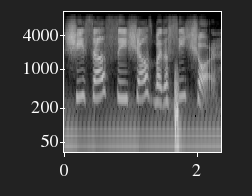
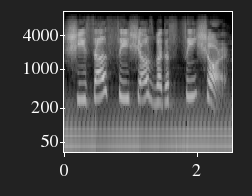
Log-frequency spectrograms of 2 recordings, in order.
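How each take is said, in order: The two takes are said the same way.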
